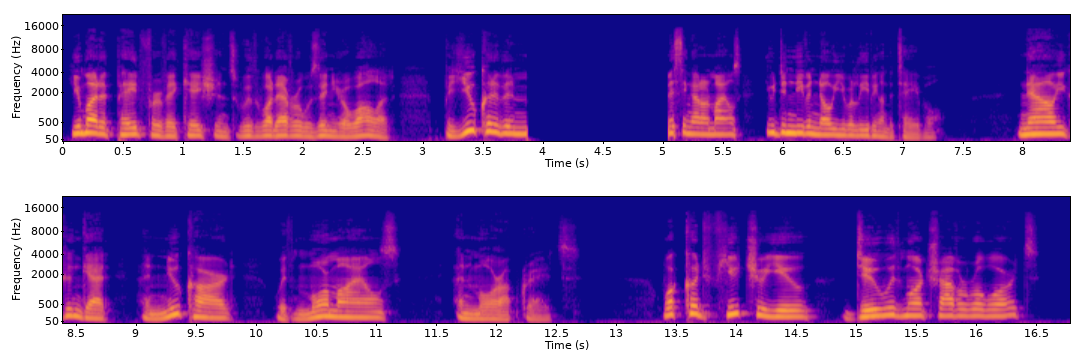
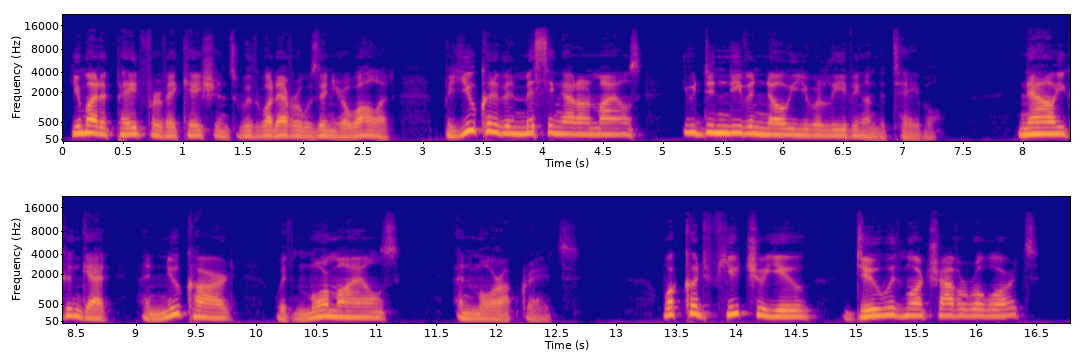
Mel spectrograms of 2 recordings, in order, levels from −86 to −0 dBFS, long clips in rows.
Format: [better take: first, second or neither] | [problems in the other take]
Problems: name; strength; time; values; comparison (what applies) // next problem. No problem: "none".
second | audio freezing; at 4 s for 1 s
